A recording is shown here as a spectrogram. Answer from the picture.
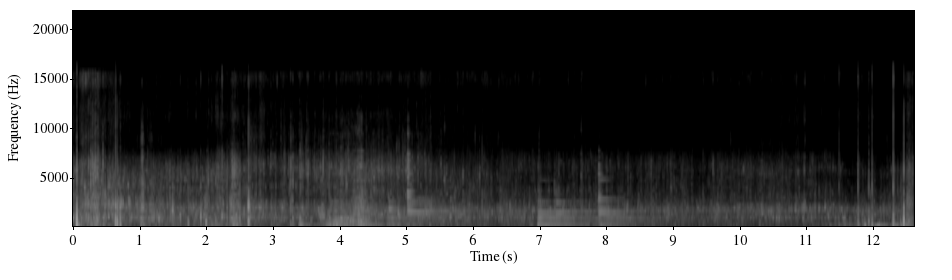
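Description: Water trickling and splashing in a cattle trough. A metal cowbell on the drinking cow clanks twice, about four and seven seconds in, each note ringing on briefly.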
